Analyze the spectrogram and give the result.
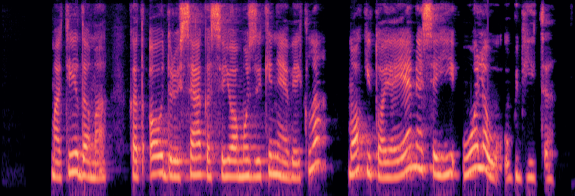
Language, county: Lithuanian, Alytus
